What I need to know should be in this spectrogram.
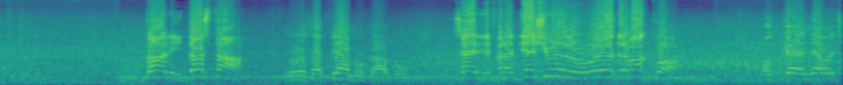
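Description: A young man speaks firmly up close.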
